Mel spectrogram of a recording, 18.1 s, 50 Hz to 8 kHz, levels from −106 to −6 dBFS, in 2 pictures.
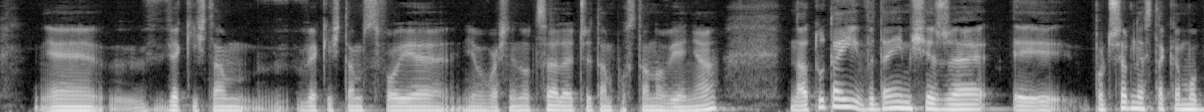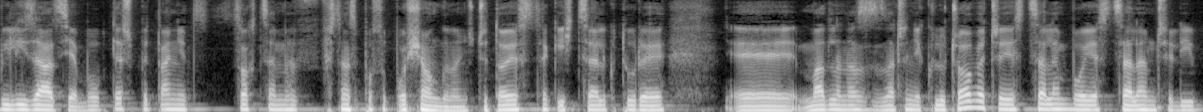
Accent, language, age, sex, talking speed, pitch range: native, Polish, 20-39, male, 175 wpm, 110-135 Hz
